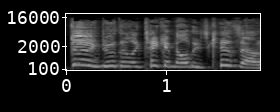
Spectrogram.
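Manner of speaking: high, surprised exclamation; amazed. Retold or imitated. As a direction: gasp it out in amazement. Retelling amazed reaction.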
